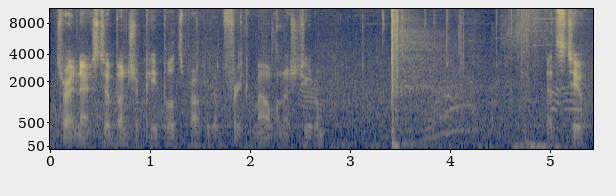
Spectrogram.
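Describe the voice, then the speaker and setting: A man's voice: low voice, fairly even intonation, brisk, very noisy. A man streaming a video game with casual, slangy, irreverent commentary. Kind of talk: casual live game commentary, crude joking. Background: game music and sounds.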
